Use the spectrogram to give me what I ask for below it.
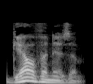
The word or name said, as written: galvanism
